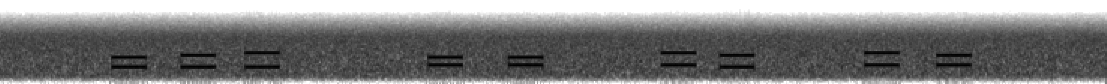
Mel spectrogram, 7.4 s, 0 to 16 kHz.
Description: DTMF, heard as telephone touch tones, dialled by hand, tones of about 230 ms, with radio hiss. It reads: 456 77 95 98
